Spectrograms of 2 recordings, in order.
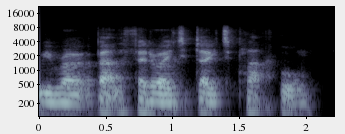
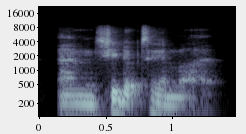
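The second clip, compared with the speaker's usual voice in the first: plain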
